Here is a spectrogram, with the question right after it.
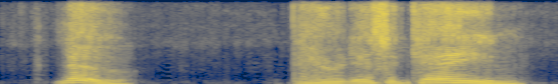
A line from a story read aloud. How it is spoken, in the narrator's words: he cried, alert once more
